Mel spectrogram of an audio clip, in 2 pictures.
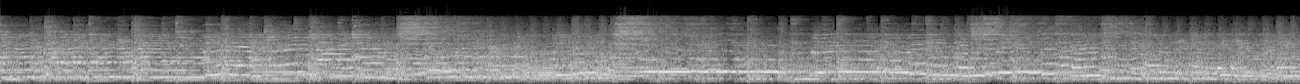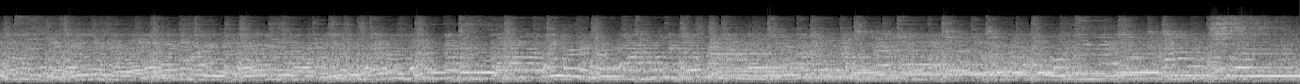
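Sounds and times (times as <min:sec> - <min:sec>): drum kit: 0:00.0 - 0:26.0
electric guitars: 0:00.0 - 0:26.0.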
